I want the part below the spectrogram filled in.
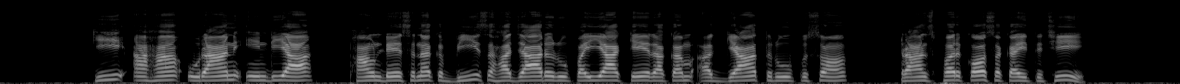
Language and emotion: Maithili, neutral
